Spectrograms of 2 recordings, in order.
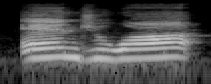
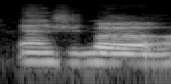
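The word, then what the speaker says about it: Aunjanue: of the Dog, and Anjua Ellis for King Richard. Anjanou, let me say her name right. I apologize. Anjanou.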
